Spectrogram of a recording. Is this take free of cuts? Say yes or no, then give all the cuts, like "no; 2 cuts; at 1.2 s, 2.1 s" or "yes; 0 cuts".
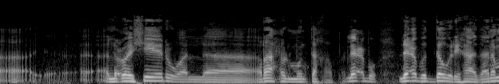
yes; 0 cuts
